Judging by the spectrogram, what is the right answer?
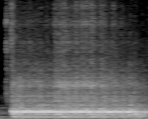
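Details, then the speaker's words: Furnace blower motor gives a steady mid-pitched electrical buzz and never spins up; the capacitor tested good and a new one had no effect, so the blower motor itself has failed. "Jesus a new capacitor had no effect on that buzzing sound 's like a bad motor"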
